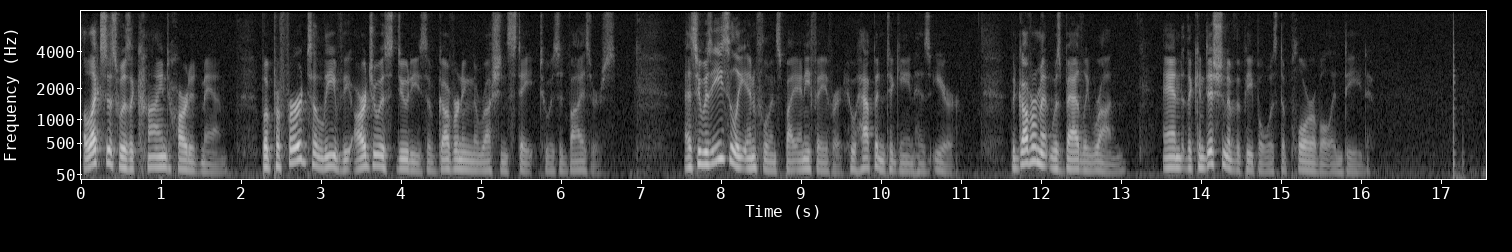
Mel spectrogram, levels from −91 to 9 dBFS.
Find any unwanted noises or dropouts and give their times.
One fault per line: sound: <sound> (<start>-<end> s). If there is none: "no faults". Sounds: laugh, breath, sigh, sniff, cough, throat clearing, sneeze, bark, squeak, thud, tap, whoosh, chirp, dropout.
sound: tap (17.1-17.3 s)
